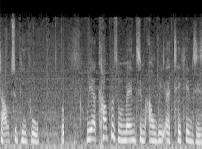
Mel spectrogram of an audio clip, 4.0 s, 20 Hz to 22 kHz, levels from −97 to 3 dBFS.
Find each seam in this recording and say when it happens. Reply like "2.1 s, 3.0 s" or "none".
1.3 s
